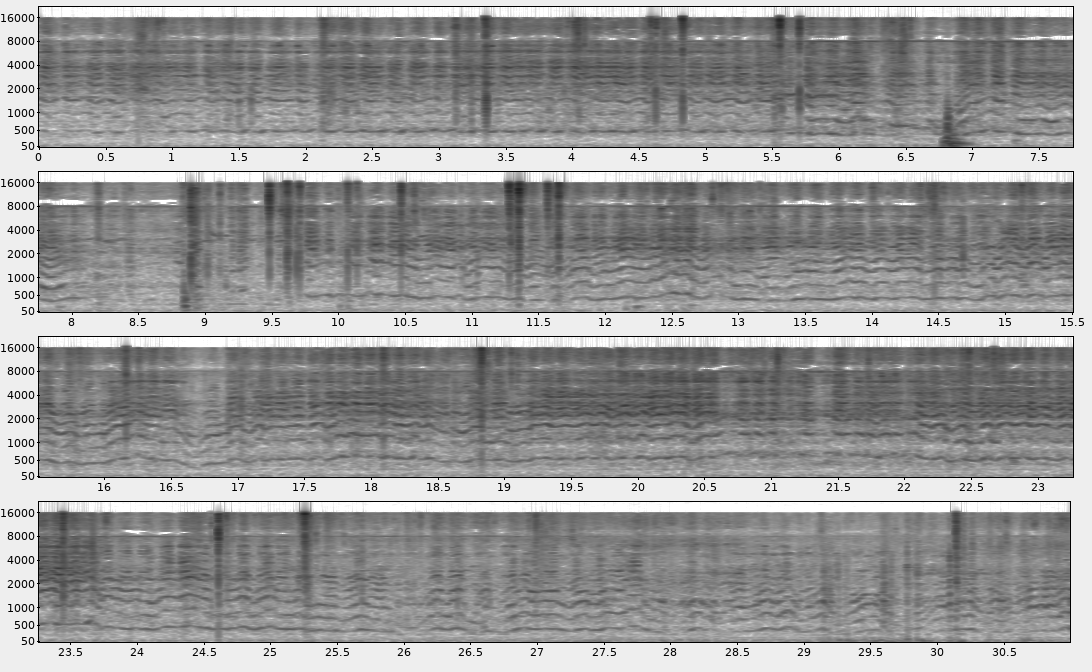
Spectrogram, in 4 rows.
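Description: Electric motor and gear whine of an RC4WD Gelande II 1:10 scale RC crawler, rising and falling in pitch with the throttle as it drives. A sharp knock about seven seconds in.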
